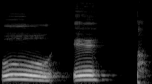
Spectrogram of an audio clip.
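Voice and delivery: each letter sound said separately, with pauses between. Shown as a demonstration. Teacher to pupils, sounding out a word letter by letter. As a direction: split the word into its single sounds for the class. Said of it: "my last word is".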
